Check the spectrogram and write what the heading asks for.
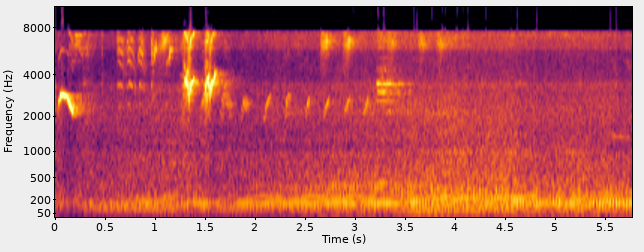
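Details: Caged greater green leafbirds from Banyuwangi and Sumatra singing in the morning as rivals, prepared for song contests. A sliding whistle opens a run of quick, repeated, falling chirps under a steady low mechanical hum.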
